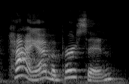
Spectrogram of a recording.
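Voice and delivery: mock-perky, out-of-nowhere greeting; naive auditioner's opening. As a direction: blurt it out like an unprepared auditioner. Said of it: "So you don't just start".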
